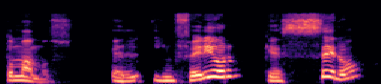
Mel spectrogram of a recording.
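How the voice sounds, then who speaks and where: Patient Chilean teacher, higher voice. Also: male voice, very animated, measured pace, dry recording, clean studio sound. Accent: Chilean Spanish. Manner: patient, checks in constantly with "¿ya?". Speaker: statistics teacher. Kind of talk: classroom lecture. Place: classroom.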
